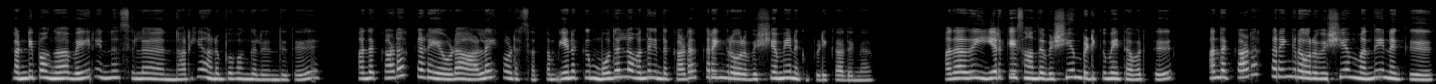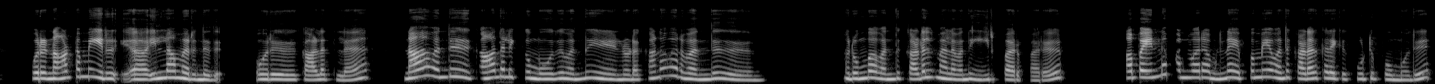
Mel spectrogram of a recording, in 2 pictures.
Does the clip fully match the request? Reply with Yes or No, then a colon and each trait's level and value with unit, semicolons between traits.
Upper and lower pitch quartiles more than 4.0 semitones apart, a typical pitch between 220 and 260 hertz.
No: average, 4.7 semitones; very high, 275 Hz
